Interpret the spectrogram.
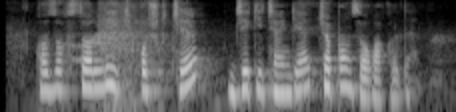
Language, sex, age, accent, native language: Uzbek, female, 25-34, Toshkent shahri, Uzbek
